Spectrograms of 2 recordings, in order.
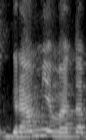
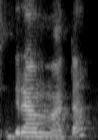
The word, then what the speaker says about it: Gram Mata: Some people pronounce it's Gramya Mata, but originally it's Gram Mata.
